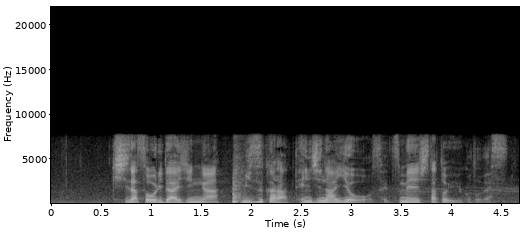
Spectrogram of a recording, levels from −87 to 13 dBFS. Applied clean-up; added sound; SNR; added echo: none; Snare drum; 10 dB; none.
